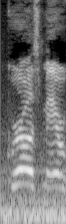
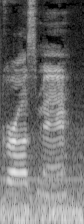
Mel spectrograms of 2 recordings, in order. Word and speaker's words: Grasmere: wasn't with the crossman it was grasmere grasmere i think it's pronounced grasmere uh and mike finally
